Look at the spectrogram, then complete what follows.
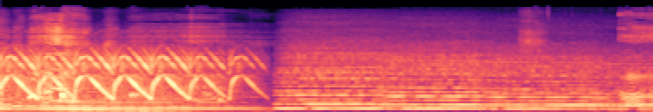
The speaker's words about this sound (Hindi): अरे लो एम्बुलेंस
